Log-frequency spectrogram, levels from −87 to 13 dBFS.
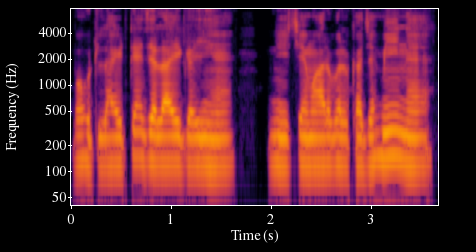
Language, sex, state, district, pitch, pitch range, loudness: Hindi, male, Jharkhand, Deoghar, 125 Hz, 125-130 Hz, -17 LUFS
